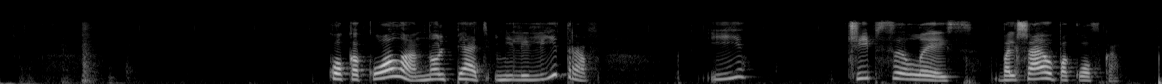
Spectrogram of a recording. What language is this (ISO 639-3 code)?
rus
